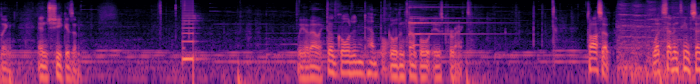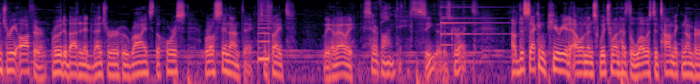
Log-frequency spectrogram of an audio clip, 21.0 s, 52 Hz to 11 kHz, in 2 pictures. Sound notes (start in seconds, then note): 2.7 buzzer; 14.4 buzzer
